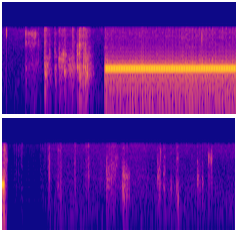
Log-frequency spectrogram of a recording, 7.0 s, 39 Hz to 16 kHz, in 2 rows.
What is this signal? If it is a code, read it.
Ringback tone (North America), 440 + 480 Hz.
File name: rg-1600-unknown- - - .25113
